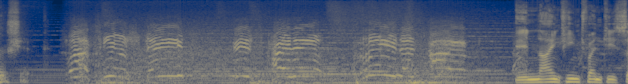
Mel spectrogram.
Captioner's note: Hitler speaking in foreign language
